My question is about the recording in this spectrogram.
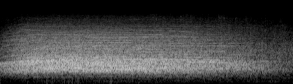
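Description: An audience at a Comic-Con event cheers in a broad roar of crowd noise that swells quickly, holds through the middle and then gradually tapers off.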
